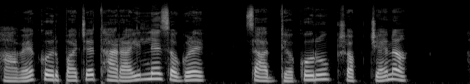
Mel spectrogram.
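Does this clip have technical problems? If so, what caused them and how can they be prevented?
No, this clip has no technical problems, so there is nothing to trace to a cause or prevent.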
